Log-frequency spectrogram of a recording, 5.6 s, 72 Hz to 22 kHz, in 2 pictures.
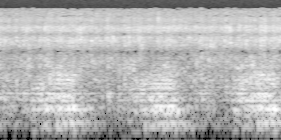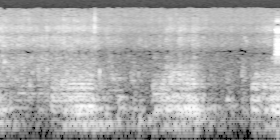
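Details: Electrolux LTS12 washer, eight years old, loaded with clothes and blankets, automatic level, 25-minute program, previously shut off mid-cycle: water sloshes in even surges about once a second as the agitator strokes; washing normally.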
